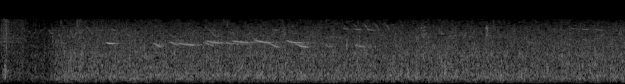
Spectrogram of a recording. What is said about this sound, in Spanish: Bajo por el descendiente camino, y un susurro batiente me insinúa un río rebosante de vida y color.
